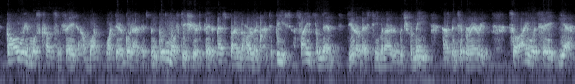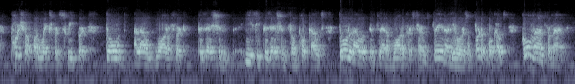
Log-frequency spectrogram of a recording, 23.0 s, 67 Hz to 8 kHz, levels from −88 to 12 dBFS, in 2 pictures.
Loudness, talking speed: -16 LUFS, 200 wpm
